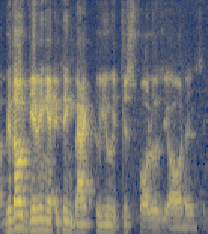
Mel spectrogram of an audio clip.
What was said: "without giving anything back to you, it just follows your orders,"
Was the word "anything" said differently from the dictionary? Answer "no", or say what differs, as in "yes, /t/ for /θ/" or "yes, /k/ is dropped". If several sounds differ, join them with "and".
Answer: yes, /t/ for /θ/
